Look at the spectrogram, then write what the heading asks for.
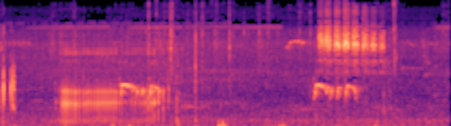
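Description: Birds calling: a call about a second in that ends in a few quick up-and-down notes, then a higher, brighter chirping call at about four seconds.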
